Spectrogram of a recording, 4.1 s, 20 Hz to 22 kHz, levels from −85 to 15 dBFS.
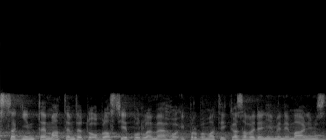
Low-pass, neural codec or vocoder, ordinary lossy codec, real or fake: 7.2 kHz; none; AAC, 96 kbps; real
